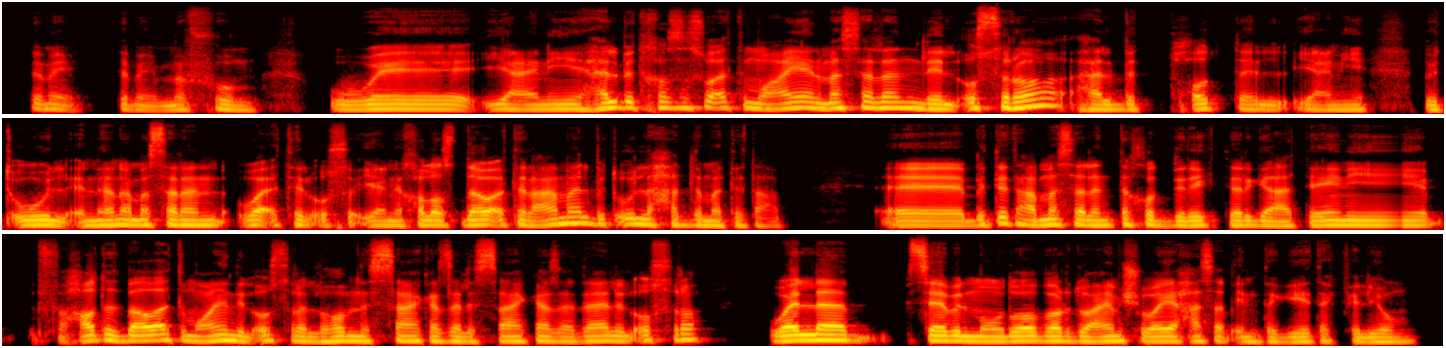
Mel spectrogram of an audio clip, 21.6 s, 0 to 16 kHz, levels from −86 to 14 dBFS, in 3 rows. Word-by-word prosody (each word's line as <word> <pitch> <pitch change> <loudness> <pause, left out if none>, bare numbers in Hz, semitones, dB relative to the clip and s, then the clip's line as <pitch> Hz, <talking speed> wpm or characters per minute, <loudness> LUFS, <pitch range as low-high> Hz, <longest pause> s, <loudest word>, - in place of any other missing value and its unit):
تمام، 115 -6 -6 0.2
تمام 100 -5 -7
مفهوم، 105 -1 -5 0.4
و 110 +1 -1 0.5
يعني 115 0 -1
هل 135 +7 +2
بتخصص 145 0 -3
وقت 145 -1 -2
معين 135 +3 +1
مثلًا 140 +2 +1
للأسرة؟ 140 - +2
هل 110 0 -1
بتحط 115 +2 -5
ال 110 -2 -4
يعني 105 +1 -5 0.3
بتقول 110 +1 +1
إن 105 +1 -2
أنا 120 +2 +2
مثلًا 115 0 +2
وقت - - -1
الأس - - -5
يعني 110 -1 -3
خلاص 115 +1 0
ده 120 +1 +3
وقت 125 - +2
العمل 135 +9 +2
بتقول 135 0 0
لحد 120 -1 -2
ما 105 -2 0
تتعب، 100 -2 -10 0.5
آآ، 105 0 +2
بتتعب 120 +2 0
مثلًا 120 -2 +2
تاخد 115 -3 -2
بريك 110 0 0
ترجع 110 -2 +1
تاني، 110 +1 0 0.2
فحاطط 130 +2 -1
بقى 125 +1 +4
وقت 135 0 +4
معين 125 +2 +2
للأسرة 125 0 -2
اللي 105 0 -2
هو 115 - +2
من 120 -1 +1
الساعة 120 +2 +1
كذا 115 -1 -1
للساعة 110 +2 -1
كذا 110 -1 -2
ده 115 +4 0
للأسرة؟ 135 +4 -2 0.3
والّا 135 +2 +6 0.2
سايب 125 -2 +4
الموضوع 115 0 +3
برضه 115 -1 +2
عايم 115 +2 +2
شوية 115 0 +2
حسب 110 -1 -4
إنتاجيتك 105 +1 -4
في - - -5
اليوم؟ 100 +1 -3
115 Hz, 170 wpm, -23 LUFS, 110-125 Hz, 0.5 s, والّا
